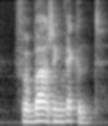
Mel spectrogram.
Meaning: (adjective) amazing; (adverb) amazingly
- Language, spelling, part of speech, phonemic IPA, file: Dutch, verbazingwekkend, adjective, /vərˌbazɪŋˈʋɛkənt/, Nl-verbazingwekkend.ogg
